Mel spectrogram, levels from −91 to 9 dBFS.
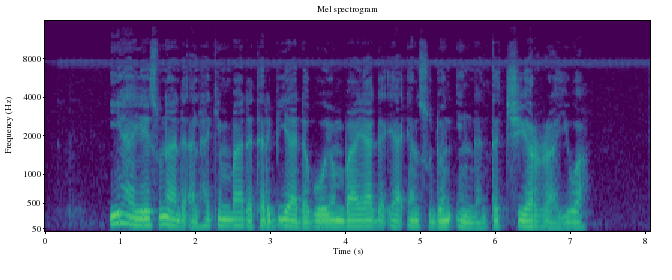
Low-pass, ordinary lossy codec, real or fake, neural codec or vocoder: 14.4 kHz; MP3, 96 kbps; fake; vocoder, 44.1 kHz, 128 mel bands every 256 samples, BigVGAN v2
